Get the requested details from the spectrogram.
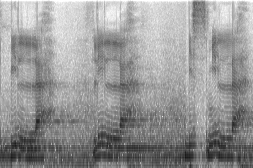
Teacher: Jadi kalau ada lafaz Allah Subhanahu wa taala dan sebelumnya kita dapati hurufnya itu berharakat fathah atau dhammah, maka dibaca tebal. Kalau misalnya sebelum lafaz Allah itu kasrah, maka dibaca tipis.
